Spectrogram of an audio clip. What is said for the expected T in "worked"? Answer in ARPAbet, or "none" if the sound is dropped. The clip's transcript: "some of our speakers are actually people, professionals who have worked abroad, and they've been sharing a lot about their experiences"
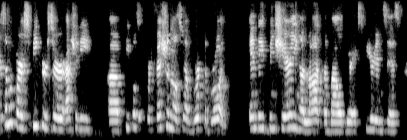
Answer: T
